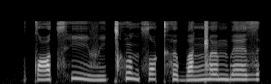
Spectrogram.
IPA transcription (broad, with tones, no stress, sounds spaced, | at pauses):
tˤ u˩˧ t͡sʰ iː˥˩ v i˩˧ ǀʰ ũ˥˩ n sˤ ø˦ kʰ ə˥˩ b a˦ ŋ͡ǁ œ˦ m b ɛ˦ z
